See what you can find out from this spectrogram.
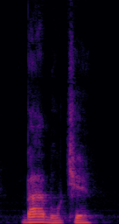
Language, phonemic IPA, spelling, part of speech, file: Dutch, /ˈbaːbutjə/, baboetje, noun, Nl-baboetje.ogg
- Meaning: diminutive of baboe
